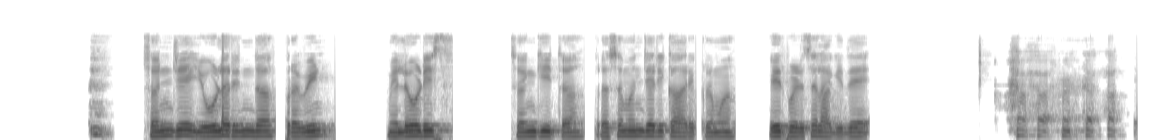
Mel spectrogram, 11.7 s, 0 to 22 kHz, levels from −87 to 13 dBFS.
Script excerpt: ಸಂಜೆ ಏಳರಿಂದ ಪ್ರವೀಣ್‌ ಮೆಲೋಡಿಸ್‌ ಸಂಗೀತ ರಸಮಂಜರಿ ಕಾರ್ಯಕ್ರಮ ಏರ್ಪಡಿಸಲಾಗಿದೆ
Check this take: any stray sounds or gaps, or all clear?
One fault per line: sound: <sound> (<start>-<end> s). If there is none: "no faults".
sound: throat clearing (0.9-1.2 s)
sound: laugh (9.8-11.3 s)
